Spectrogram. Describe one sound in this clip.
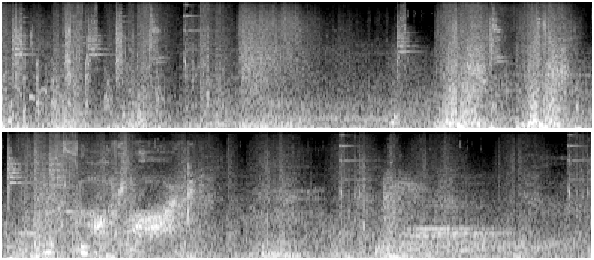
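Magic blasts and weapon strikes clash in a busy fight.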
